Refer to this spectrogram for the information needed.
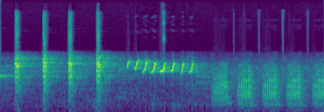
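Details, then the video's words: Nias hill myna song used as a lure to prompt other birds into singing: four sharp clicks, then a rapid run of high buzzy notes, followed by repeated harsh, broad rasping bursts. "Suara kicau burung jalak nias cocok untuk pancingan"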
